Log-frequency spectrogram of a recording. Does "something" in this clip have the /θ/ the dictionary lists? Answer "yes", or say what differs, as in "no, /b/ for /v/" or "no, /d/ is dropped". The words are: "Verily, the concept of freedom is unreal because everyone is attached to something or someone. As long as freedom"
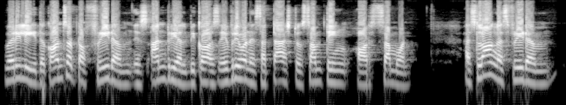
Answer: no, /t/ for /θ/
